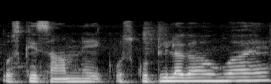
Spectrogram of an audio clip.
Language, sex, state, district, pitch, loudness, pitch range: Hindi, male, Jharkhand, Deoghar, 145 Hz, -15 LUFS, 135-160 Hz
